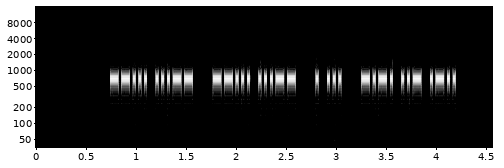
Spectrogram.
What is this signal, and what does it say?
Morse code, heard as a keyed tone, about 35 wpm, 700 Hz. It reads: 73 73 ES CUL
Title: Speed-Racing Common QSO Phrases Encore - 28wpm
